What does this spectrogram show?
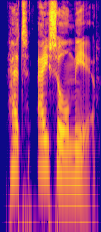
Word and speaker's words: IJsselmeer: This is the way us Dutchies say Het IJsselmeer, IJsselmeer. There is a light emphasis on meer. IJsselmeer. All the letters will be pronounced. No rolling R is needed. If you're having trouble with it, you can leave that rolling R out and just say Het IJsselmeer.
